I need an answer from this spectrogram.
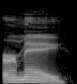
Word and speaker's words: Ermey: In an interview for the DVD, Ermey, there we go, said it right this time,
